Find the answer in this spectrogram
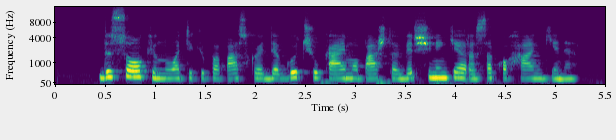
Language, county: Lithuanian, Vilnius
